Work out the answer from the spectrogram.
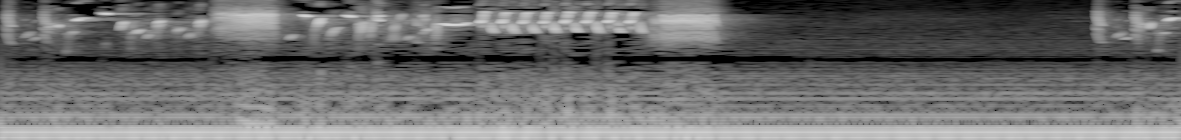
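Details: Noir Khalwi European goldfinch in faultless song, about three and a half seconds of jumbled twitters, harsh buzzes and a quick rattling trill, then quiet before a brief new phrase begins.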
